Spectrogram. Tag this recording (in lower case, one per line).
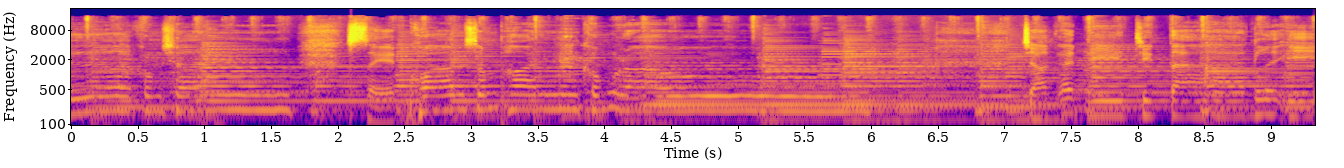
music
